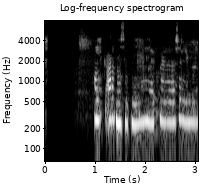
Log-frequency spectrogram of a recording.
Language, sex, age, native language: Icelandic, female, 13, Icelandic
